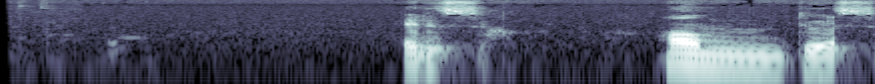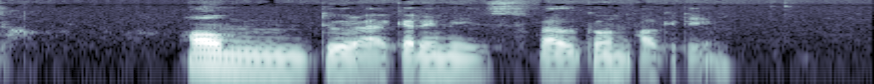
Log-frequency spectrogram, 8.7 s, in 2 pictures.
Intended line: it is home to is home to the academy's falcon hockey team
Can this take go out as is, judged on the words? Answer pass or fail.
pass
